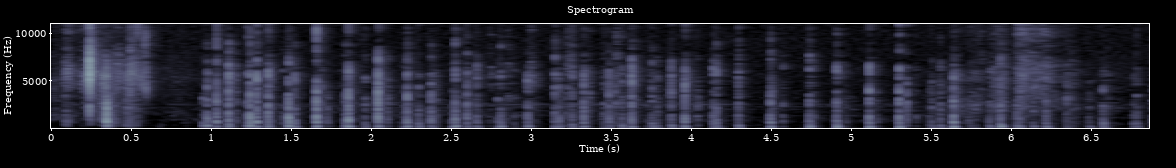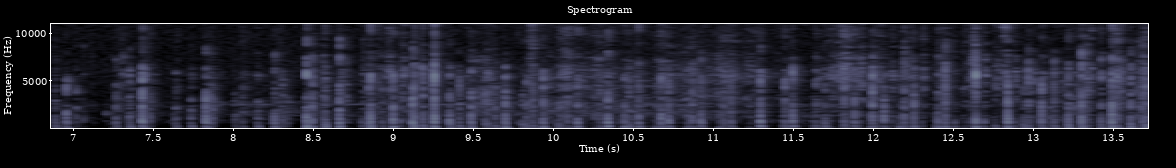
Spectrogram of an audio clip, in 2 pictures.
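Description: Fingers tap and scratch on a cardboard box.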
